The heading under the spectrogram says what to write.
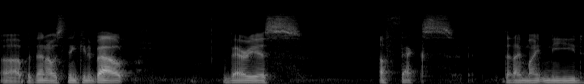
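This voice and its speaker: Very deep and low, a man's voice moves at a moderate pace in a very clean recording with a silent background. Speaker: musician, guitarist. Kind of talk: casual vlog talk. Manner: halting, many fillers.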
